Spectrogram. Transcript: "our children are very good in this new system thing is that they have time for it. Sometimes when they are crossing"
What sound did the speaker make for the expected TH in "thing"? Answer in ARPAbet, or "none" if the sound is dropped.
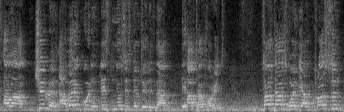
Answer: T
